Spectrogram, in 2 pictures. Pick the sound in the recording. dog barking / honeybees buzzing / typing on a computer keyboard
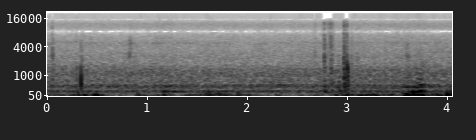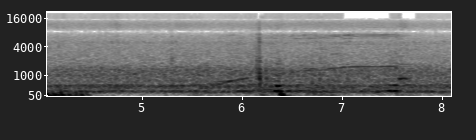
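honeybees buzzing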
